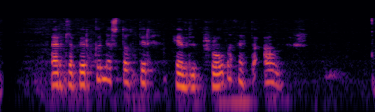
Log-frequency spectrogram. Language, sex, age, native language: Icelandic, female, 40-49, Icelandic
